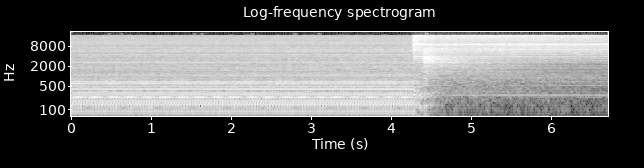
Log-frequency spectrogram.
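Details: Air Techniques M5B portable dental dry air compressor with dehydrator, 115 V: strong steady drone with even pumping beat, then motor cuts off at 80 psi into fading hiss as air vents through dryer to regenerate down to 60 psi; healthy cycle.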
